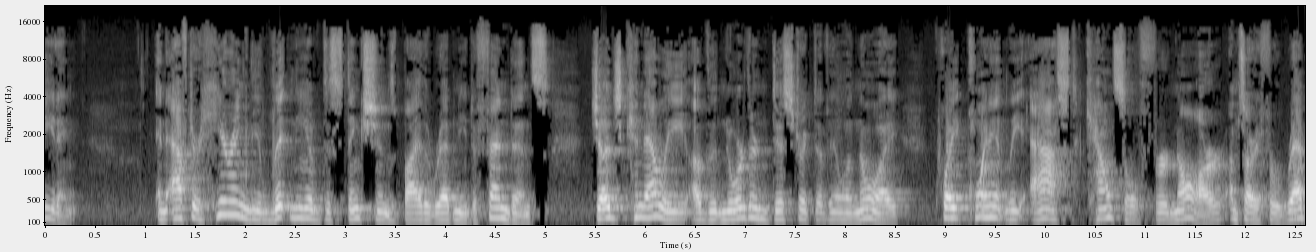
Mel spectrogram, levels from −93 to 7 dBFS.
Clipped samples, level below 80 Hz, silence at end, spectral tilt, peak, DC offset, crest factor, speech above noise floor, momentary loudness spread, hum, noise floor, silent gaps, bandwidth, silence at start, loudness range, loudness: under 0.1%; -64 dBFS; 0 s; -4.5 dB/octave; 0 dBFS; under 0.1%; 16 dB; 33 dB; 7 LU; none; -48 dBFS; none; 17 kHz; 0 s; 2 LU; -15 LUFS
